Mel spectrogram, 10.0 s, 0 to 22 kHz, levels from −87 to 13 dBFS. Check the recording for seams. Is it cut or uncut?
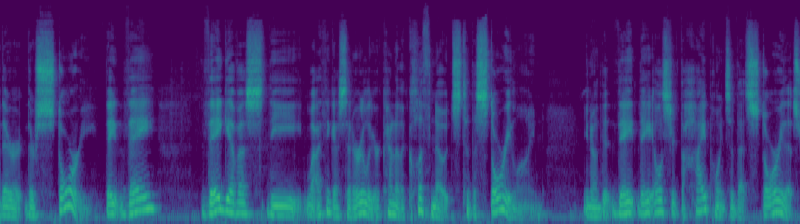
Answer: uncut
